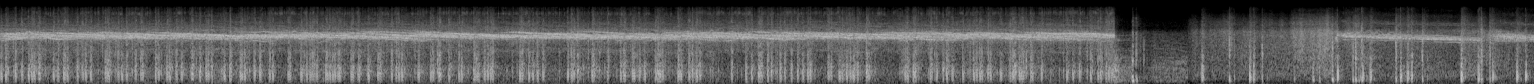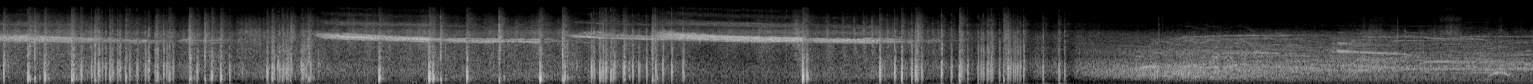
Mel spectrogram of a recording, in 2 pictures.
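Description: Fireworks going off: for about the first eleven seconds a dense, continuous crackling barrage with a steady high whistle over it. Then comes a run of separate shell bangs with several falling whistles, and the display dies away about four seconds before the end.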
